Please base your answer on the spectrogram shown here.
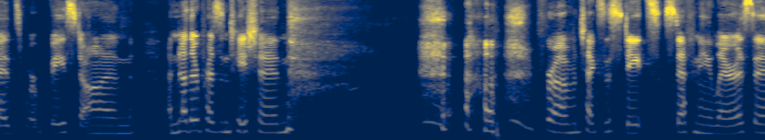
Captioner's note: laughter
